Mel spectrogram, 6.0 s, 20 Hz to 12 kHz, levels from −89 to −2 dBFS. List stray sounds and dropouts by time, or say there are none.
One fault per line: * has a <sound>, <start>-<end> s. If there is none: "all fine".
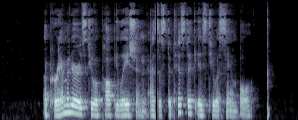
* has a dropout, 3.1-3.1 s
